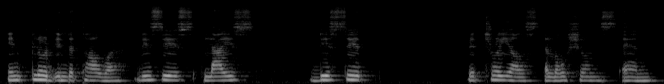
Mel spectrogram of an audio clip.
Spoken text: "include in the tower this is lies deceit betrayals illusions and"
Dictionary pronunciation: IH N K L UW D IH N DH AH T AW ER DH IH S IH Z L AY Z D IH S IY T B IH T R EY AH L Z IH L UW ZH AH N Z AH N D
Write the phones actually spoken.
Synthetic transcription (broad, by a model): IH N K L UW D IH N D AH T AW ER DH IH S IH S L AY S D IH S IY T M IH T R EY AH L S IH L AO SH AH N S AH N D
